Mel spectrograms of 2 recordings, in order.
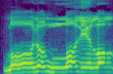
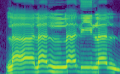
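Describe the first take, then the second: First: The L is pronounced thick with rounded vowels. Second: The L is pronounced thin with open vowels. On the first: The speaker calls it wrong. "tidak boleh kita tebalkan" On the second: The speaker calls it right. "Jadi tipis"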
